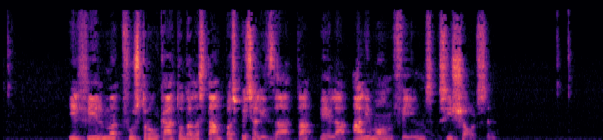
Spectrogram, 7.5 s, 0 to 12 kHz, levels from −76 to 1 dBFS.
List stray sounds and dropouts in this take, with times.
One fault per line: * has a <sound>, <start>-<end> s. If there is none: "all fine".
all fine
